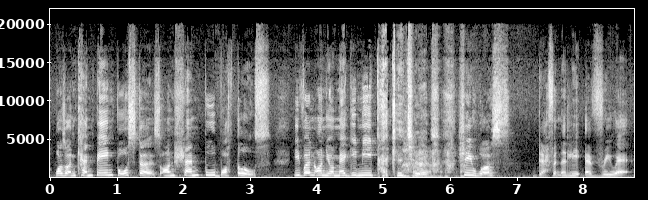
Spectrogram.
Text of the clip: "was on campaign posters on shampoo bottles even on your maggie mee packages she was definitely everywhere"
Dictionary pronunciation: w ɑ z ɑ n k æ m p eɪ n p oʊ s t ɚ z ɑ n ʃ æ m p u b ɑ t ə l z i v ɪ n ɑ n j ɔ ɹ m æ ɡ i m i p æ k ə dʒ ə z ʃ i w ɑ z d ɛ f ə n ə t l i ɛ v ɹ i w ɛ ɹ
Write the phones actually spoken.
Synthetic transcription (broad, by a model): w ɑ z ɑ n k æ m p eɪ n p oʊ s t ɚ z ɑ n ʃ æ m p u b ɑ t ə l s i v ɪ n ɑ n j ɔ m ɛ ɡ i m i p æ k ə dʒ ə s ʃ i w ɑ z d ɛ f ə n ə t l i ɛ v ɹ i w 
